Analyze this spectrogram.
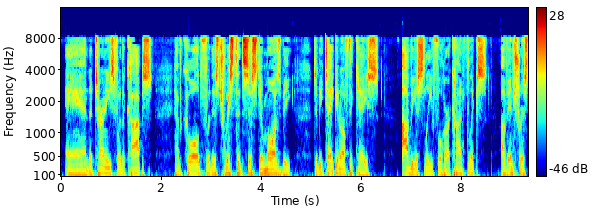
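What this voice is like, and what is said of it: Hoarse, breaking-up voice. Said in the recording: “my voice is breaking up, as you can hear. I feel better, but my voice is worse ... my voice isn't really going”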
